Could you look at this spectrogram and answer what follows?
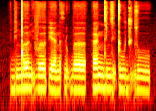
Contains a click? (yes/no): yes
